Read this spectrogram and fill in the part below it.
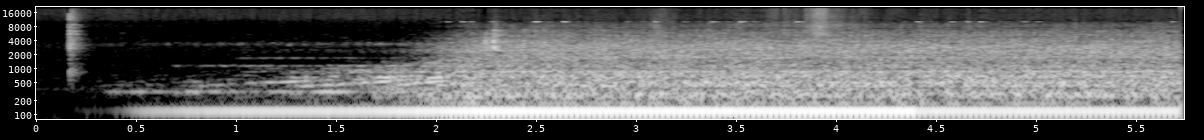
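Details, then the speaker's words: ILG Industries Model 83 8-inch panel mount exhaust fan, new old stock, 4-pole high-slip motor 1550 RPM, 115V 60Hz 0.72A, at full speed after replacing steel motor-shaft spacers with O-rings: steady smooth low hum, no drumming or rattle; normal running. "wow that made a huge improvement i don't hear any drumming it just sounds smooth and quiet"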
